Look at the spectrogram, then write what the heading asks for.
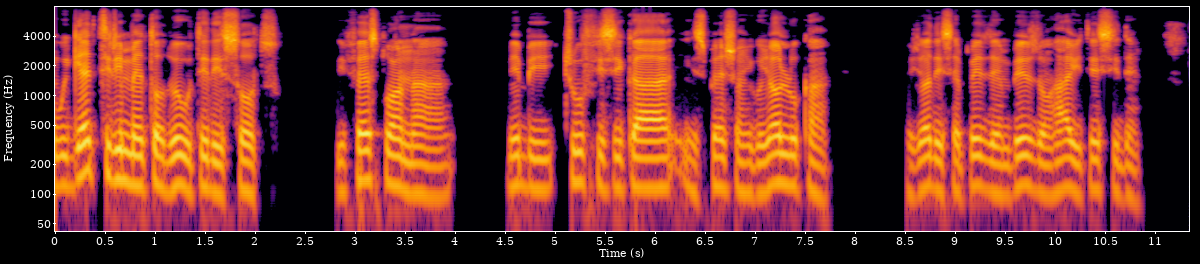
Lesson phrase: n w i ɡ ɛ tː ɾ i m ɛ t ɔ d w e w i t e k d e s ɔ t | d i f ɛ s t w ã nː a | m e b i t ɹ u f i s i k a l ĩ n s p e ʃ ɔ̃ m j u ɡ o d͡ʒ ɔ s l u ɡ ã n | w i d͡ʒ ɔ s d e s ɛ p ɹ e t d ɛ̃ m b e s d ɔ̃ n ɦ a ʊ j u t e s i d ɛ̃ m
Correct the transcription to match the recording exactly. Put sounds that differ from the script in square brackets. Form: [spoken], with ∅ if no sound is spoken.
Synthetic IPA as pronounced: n w i ɡ ɛ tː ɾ i m ɛ t ɔ d w e w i t e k d e s ɔ t | d i f ɛ s t w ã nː a | m e b i t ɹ u f i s i k a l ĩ n s p [ɛ] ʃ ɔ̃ [n] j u ɡ o d͡ʒ ɔ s l u [k] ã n | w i d͡ʒ ɔ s d e s ɛ p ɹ e t d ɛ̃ m b e s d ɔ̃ n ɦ a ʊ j u t e s i d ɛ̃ m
